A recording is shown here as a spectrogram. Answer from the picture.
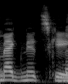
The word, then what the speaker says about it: Magnitsky: And then he also voted against, and I'm going to say it wrong, Magnitsky Act? Is that it? – Magnitsky.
